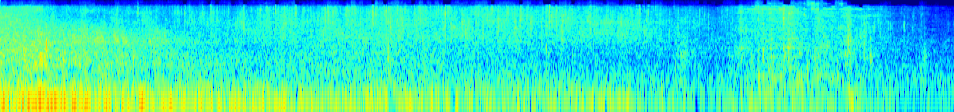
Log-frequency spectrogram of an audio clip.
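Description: Fire spell explosion in the Hogwarts Legacy video game, a dense low rumbling boom that swells at the start and rolls on steadily for several seconds, loud and close with no talking.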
